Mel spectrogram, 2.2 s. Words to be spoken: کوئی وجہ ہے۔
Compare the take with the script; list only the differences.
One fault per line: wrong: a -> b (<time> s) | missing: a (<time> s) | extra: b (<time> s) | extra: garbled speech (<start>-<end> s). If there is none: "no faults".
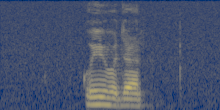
no faults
